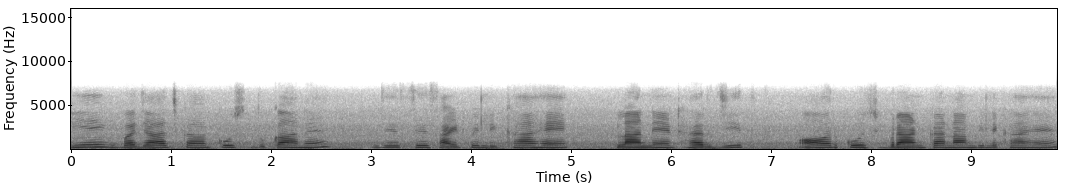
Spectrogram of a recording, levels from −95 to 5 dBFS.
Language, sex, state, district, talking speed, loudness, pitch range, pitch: Hindi, female, Odisha, Sambalpur, 135 wpm, -16 LUFS, 200-230 Hz, 215 Hz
